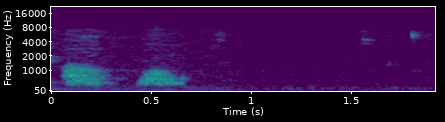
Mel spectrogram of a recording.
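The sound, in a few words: dog barking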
